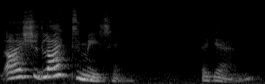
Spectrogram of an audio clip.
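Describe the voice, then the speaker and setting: A woman plays a young lady in an audio drama, fresh from school. Her voice is fairly high and very animated in pitch. She is polite, proper and quietly self-assured. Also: measured pace. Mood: demure, assured.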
